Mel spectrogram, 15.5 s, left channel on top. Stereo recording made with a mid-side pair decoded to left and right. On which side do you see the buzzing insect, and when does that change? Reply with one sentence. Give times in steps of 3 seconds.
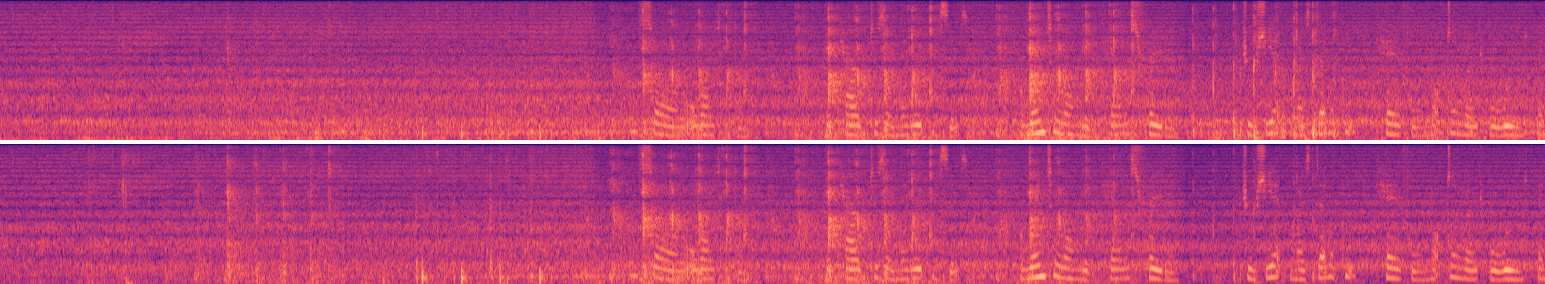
You can hear the buzzing insect on the left from 0 s, in the centre from 6 s and on the left from 9 s.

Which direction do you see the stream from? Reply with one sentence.
You can hear the stream in the centre.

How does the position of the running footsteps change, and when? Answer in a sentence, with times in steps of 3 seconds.
In this clip you hear the running footsteps on the right from 0 s, in the centre from 6 s and on the left from 9 s.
